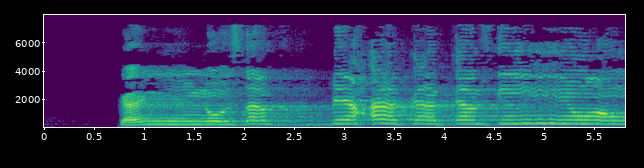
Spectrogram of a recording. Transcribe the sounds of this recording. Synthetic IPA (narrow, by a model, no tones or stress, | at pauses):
kannʊsabːɪħakakaθiːɾa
